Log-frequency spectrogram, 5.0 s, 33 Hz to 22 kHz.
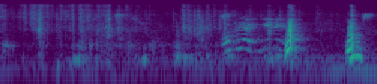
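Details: Black street puppy that sleeps on its keeper's legs and shows affection, indoors in a small room: brief harmonic whines around 3.2 seconds, then two sharp loud barks near 3.8 and 4.6 seconds, with a man talking softly throughout.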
